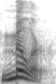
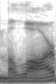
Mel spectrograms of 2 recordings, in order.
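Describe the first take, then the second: First: The second syllable is a weak 'er' sound. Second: The second syllable is pronounced with a full 'ar'. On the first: The speaker calls it right. "but Mark Millar, Mark Miller" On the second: The speaker calls it wrong. "You may mispronounce it as I did for so long"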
